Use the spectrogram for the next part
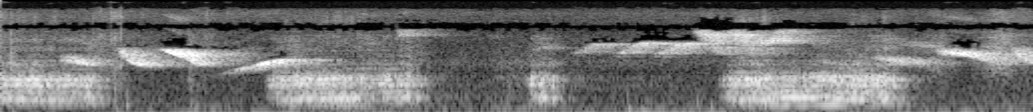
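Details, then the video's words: Rough, harmonic roars from a lion come in repeated bursts of about a second, the last one longest, while high sliding bird calls overlap throughout. "Lion sounds"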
